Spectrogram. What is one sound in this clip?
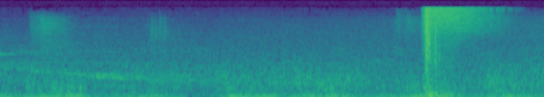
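A city hums with distant traffic.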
